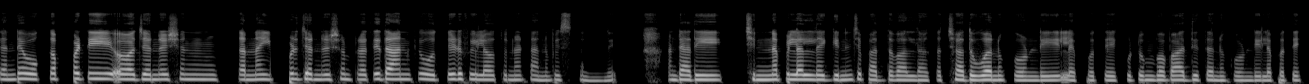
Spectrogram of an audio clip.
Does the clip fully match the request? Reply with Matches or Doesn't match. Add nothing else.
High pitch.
Matches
